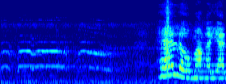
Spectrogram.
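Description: A rooster crowing faintly, one drawn-out call over the first second or so. A girl's voice starts speaking loudly near the end.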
